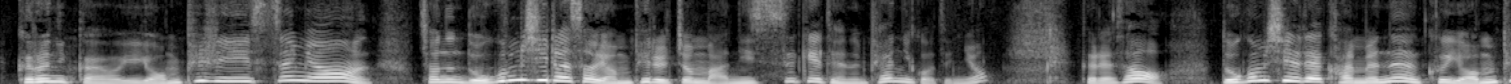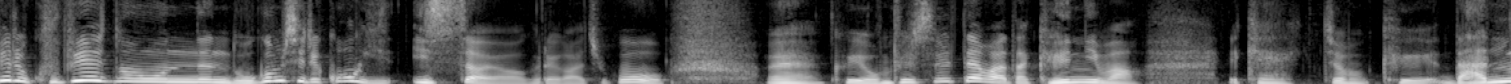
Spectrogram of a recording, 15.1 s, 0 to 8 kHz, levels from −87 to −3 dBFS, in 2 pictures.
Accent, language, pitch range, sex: native, Korean, 200-310 Hz, female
